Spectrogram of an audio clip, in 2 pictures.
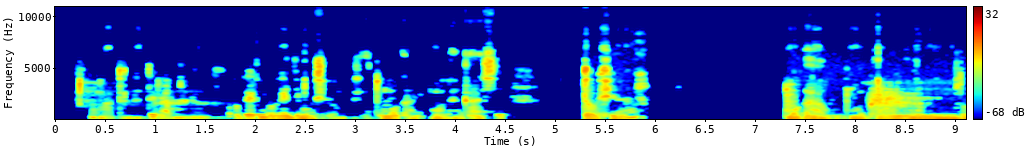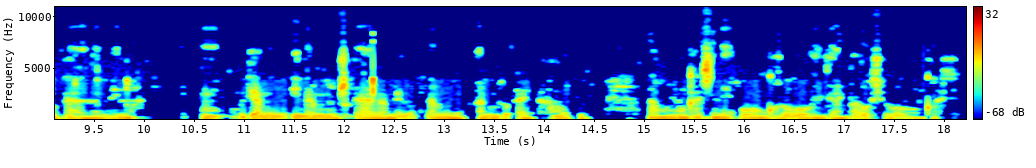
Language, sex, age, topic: Oshiwambo, female, 25-35, agriculture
